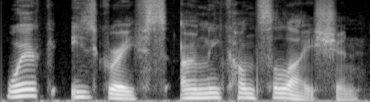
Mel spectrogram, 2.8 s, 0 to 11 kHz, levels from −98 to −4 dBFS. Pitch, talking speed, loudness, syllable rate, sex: 140 Hz, 110 wpm, -18 LUFS, 3.7 syllables/s, female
